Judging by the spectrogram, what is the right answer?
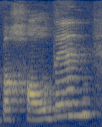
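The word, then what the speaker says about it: BHLDN: many people told me that it was actually pronounced beholden even though it's like the initials BH l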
